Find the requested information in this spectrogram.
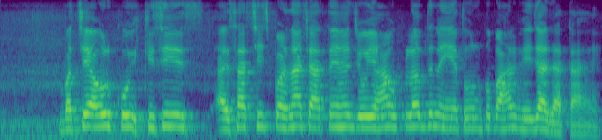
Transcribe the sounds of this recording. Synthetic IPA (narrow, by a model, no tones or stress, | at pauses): bɐtːʃeɔːɾkoːikɪsi | ɛːsat͡ʃiːd͡ʒpɐɽ̤nat͡ʃaːɦt̪eɦɛ̃d͡ʒoːjɐɦãʊpləb̚d̪ʱnɐɦĩɦɛ̃t̪oʊnkobaːɦəɾbʱeːd͡ʒad͡ʒaːt̪a̰ɦɛ̰ː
